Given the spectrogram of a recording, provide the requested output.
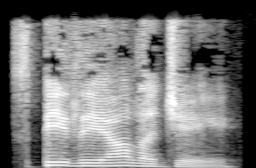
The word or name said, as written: speleology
